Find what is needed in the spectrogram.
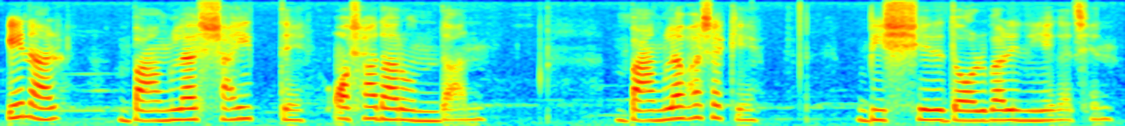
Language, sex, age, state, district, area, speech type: Bengali, female, 18-30, West Bengal, Birbhum, urban, spontaneous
